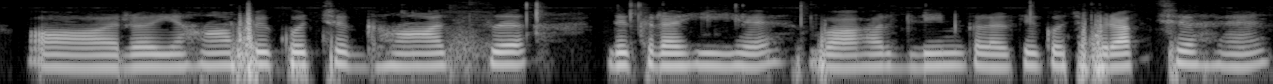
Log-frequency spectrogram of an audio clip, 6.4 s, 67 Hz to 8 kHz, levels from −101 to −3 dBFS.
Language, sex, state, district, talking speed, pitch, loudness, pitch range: Hindi, female, Bihar, Jamui, 140 wpm, 190 Hz, -33 LUFS, 185-200 Hz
